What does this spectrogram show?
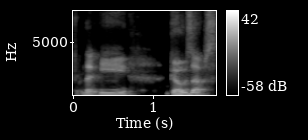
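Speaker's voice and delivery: normal talking voice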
